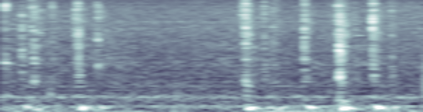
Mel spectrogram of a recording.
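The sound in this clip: Typing on a computer keyboard, many faint, irregular key clicks tapping along on their own with no voices.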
